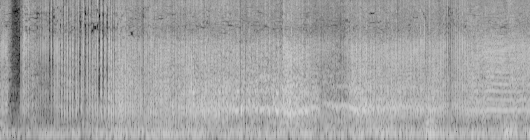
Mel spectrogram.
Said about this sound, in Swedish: För ett tag sedan så pratade vi om världens längsta fis.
